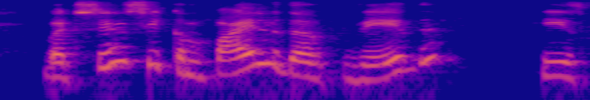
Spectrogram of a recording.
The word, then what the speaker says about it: Veda: maheshwara guru oh we often use the word or veda okay actual pronunciation is veda veda that means knowledge knowledge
